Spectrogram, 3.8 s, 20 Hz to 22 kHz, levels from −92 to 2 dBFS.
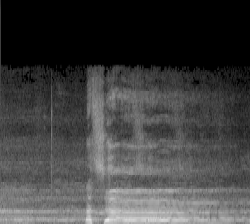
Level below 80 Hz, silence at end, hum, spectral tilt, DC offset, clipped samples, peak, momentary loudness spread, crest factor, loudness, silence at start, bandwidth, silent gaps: -56 dBFS; 0 s; none; -2 dB/octave; under 0.1%; under 0.1%; -2 dBFS; 16 LU; 18 dB; -19 LUFS; 0 s; 15.5 kHz; none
